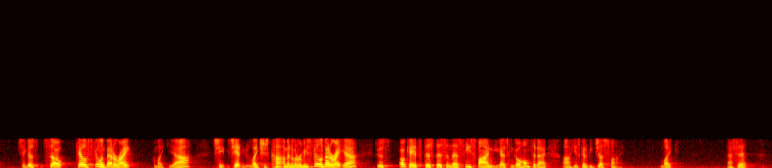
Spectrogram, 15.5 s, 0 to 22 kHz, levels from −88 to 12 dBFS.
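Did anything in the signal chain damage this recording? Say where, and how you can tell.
Yes, the damage comes from the call's network and jitter buffer stages. The band-limited sound, with nothing above 4 kHz, points to a G.711 A-law call codec at 64 kbps.

A call audio freeze runs from 5.54 to 5.70 s, just before "in the room". For about 128 ms the receiver had no fresh packets, likely because of a network delay, and it stretched the last sound into a fading buzz or hiss. On a spectrogram this shows as smeared, horizontally streaked harmonics. The waveform has a decaying, repetitive stretch rather than silence. No speech is lost, but everything after it arrives 128 ms later.

A jitter buffer speed-up runs from 10.78 to 12.83 s, between "guys can go home" and "I'm like". The buffer had built up too much delay. To drain it, the receiver cut out many pitch-period-sized slices, roughly 150 ms in total, so the speech plays about 106% fast at unchanged pitch and sounds hurried. 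On a spectrogram the formant and harmonic spacing stay put while syllables compress in time. The waveform shows tiny splice points between periods.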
